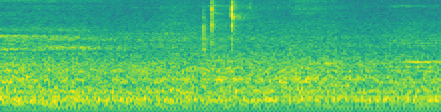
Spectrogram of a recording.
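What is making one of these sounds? Short sharp clicks sound twice.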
